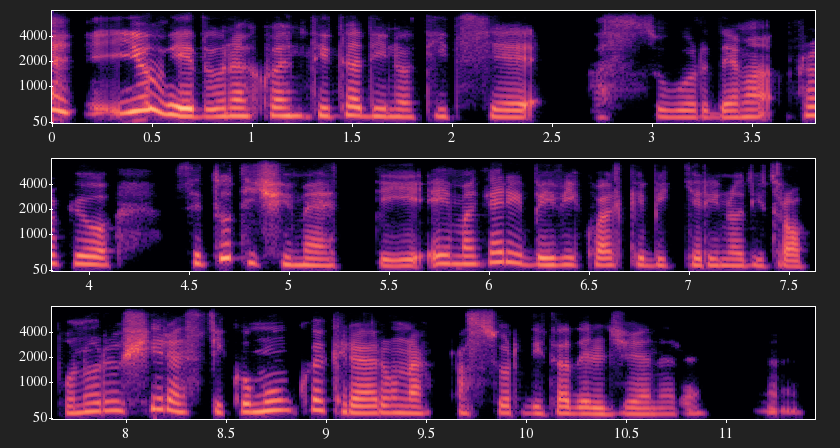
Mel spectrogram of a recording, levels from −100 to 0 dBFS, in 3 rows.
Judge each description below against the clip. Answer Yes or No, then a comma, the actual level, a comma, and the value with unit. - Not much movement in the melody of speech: No, average, 3.8 semitones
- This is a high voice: Yes, high, 195 Hz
